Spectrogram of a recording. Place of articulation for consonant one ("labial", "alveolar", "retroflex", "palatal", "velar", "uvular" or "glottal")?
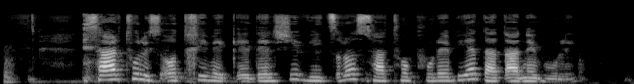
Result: alveolar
